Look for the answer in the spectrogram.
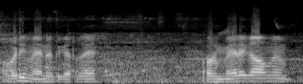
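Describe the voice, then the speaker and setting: A man's voice: medium pitch, level tone, unhurried. A young man, the vlogger's friend, talks casually and in a friendly way to the camera. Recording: outdoor clip with clear street noise.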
